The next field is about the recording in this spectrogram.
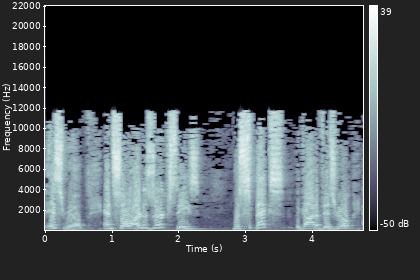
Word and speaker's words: Artaxerxes: The guy that was ruling them at this particular time, and if you can't pronounce that, don't worry about slobbering, his name is Artaxerxes. That's how you say that. Artaxerxes, well, actually, his full title is Artaxerxes Longimanus, but anyway, of Persia, he writes a decree on this date.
